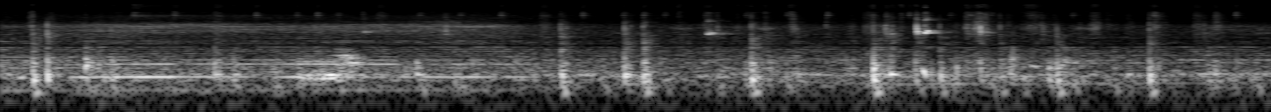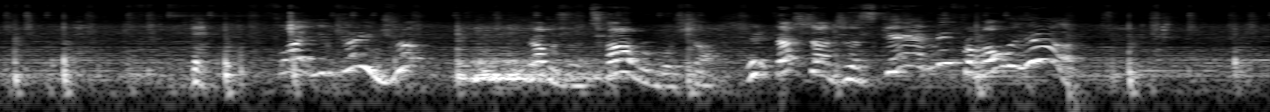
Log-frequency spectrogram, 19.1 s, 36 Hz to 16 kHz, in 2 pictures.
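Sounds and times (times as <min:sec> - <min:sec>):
background music: 0:00.0 - 0:19.0
basketball bouncing on court: 0:00.1 - 0:01.0, 0:04.1 - 0:08.8, 0:11.1 - 0:11.5, 0:16.7 - 0:18.2
man's voice: 0:10.9 - 0:17.8.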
